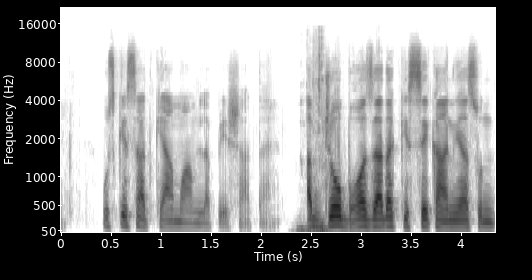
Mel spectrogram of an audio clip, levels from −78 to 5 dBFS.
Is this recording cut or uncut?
cut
